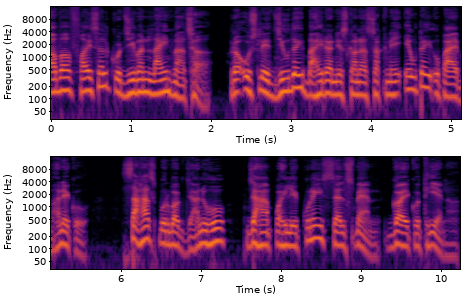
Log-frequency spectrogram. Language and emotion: Nepali, neutral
